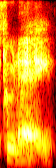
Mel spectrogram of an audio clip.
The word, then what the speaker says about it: Pune: city where the people can agree on the pronunciation of the city's name. And the name is Pune. Pune. It's Pune.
